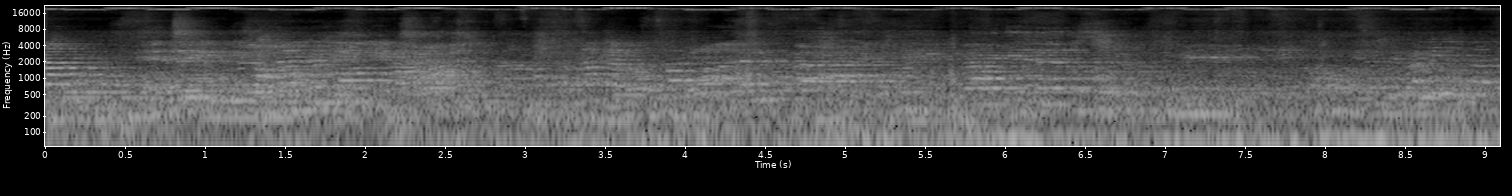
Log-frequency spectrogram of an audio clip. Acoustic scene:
cafe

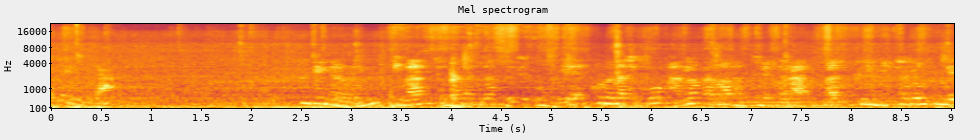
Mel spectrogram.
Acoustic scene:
bus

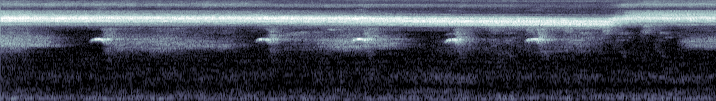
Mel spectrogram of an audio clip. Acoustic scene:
park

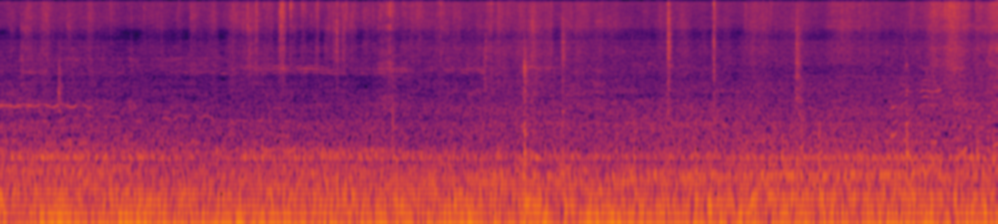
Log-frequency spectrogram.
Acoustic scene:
car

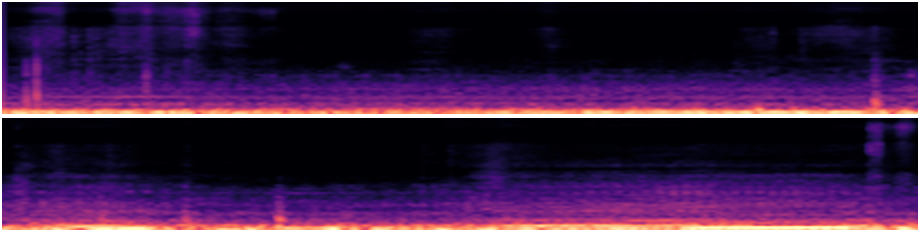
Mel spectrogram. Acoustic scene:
car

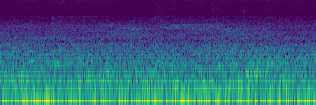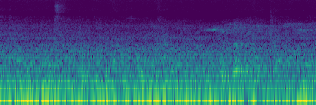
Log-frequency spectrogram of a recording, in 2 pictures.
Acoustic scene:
residential area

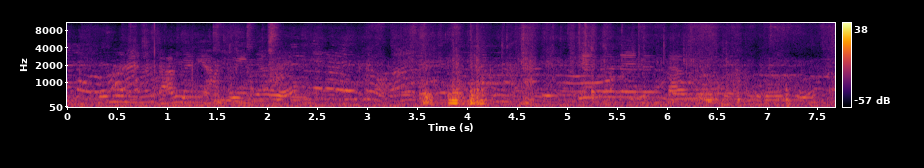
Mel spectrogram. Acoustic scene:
crowded indoor space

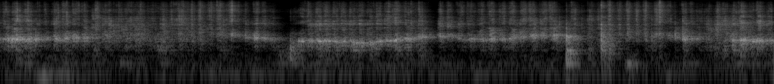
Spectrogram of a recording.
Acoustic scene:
restroom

